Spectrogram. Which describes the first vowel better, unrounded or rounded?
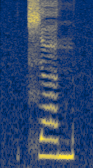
unrounded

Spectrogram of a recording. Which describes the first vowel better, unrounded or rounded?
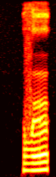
unrounded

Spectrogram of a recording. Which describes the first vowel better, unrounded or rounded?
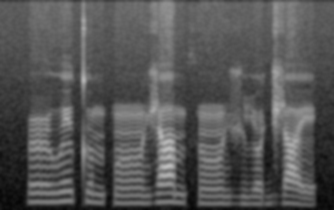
rounded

